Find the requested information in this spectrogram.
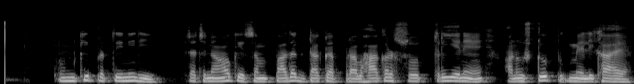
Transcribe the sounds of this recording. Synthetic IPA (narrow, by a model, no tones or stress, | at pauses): ʊnkipɾɐt̪ɪnɪd̪ʱi | ɾɐt͡ʃnaːõkesɐ̃mpaːd̪əkɖaːk̚ʈəɾpɾɐbʱakəɾsoːt̪ɾijneɐnʊʃʈuːpmẽlɪkʰaɦɛː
